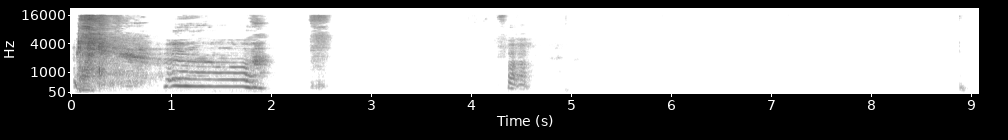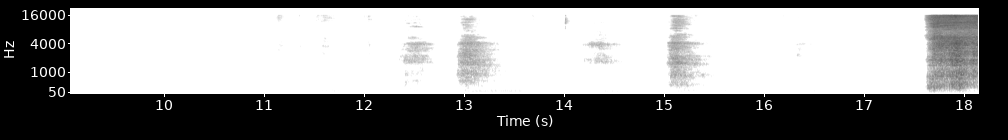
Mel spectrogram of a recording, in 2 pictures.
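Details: Girl's sneezing fit after using something that burns and makes her cry: an opening voiced sneeze, then a series of small, muffled, stifled sneezes and quiet breaths in a small room.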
